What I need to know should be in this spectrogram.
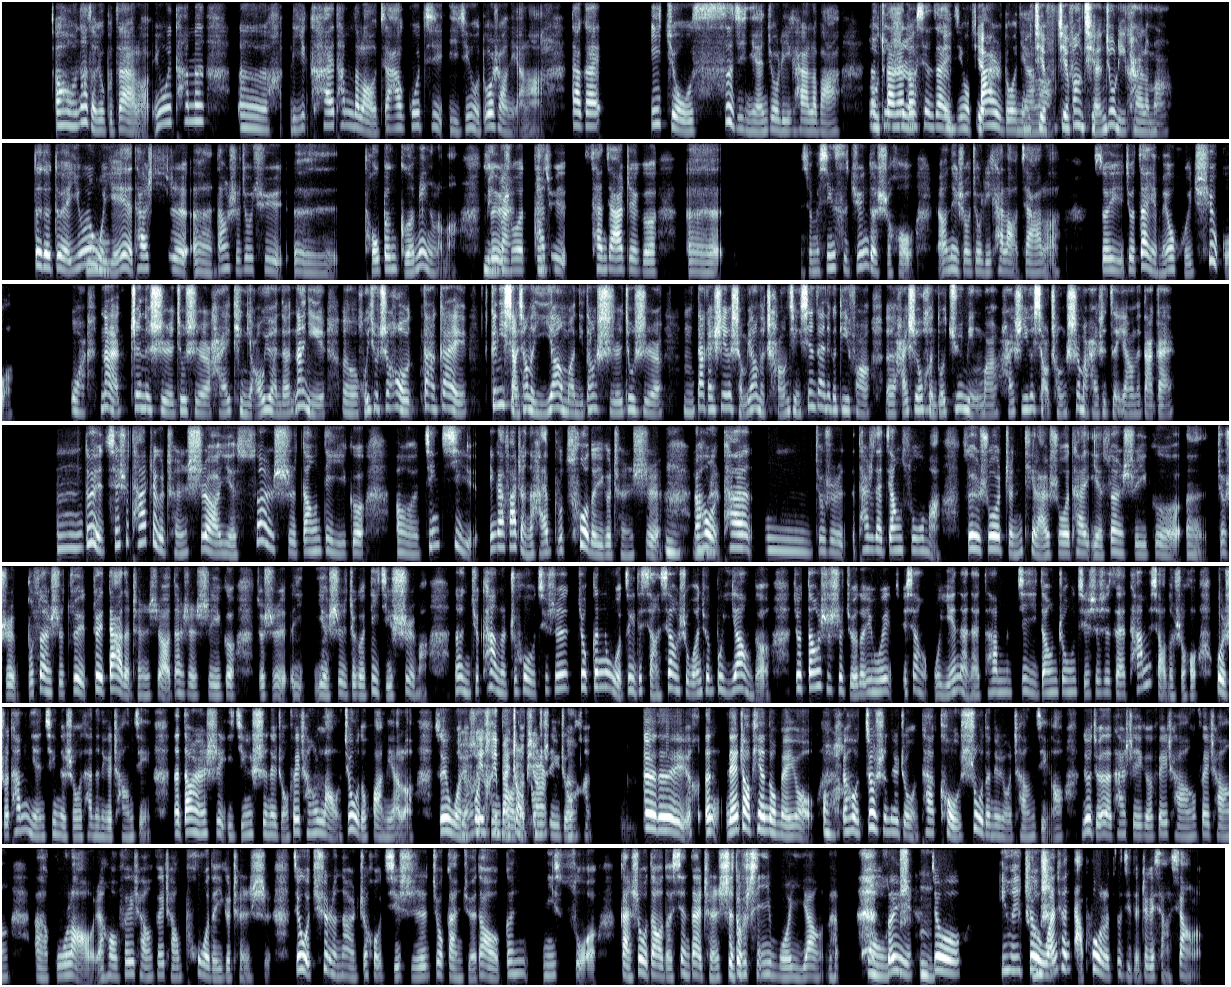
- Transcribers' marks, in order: other background noise; laughing while speaking: "都是一模一样的"; laugh
- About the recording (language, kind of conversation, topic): Chinese, podcast, 你曾去过自己的祖籍地吗？那次经历给你留下了怎样的感受？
